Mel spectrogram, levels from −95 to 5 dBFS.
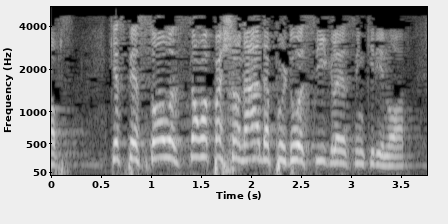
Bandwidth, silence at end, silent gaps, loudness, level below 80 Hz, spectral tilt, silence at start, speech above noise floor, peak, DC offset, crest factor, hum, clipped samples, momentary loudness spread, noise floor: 5 kHz; 0.15 s; none; -13 LUFS; -36 dBFS; -7 dB/octave; 0 s; 20 dB; 0 dBFS; under 0.1%; 14 dB; none; under 0.1%; 7 LU; -34 dBFS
